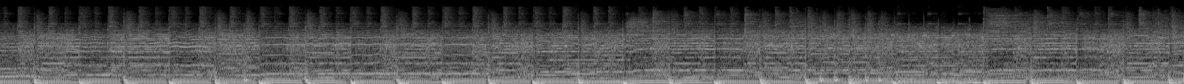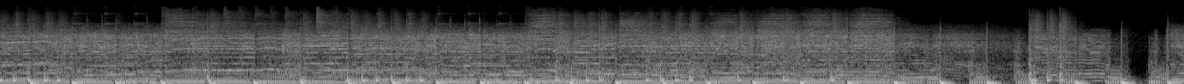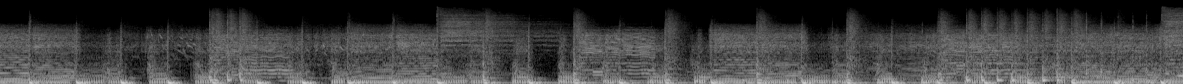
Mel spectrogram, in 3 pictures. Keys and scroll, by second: 0.9 space, 2.8 space, 14.5 space, 16.6 space, 19.7 i, 22.2 typing, 23.3 space, 26.4 space.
